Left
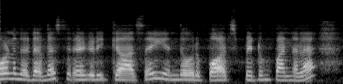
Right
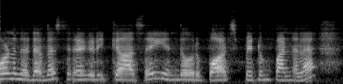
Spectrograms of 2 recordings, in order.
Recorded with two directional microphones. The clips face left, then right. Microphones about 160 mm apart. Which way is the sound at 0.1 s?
30° left (ahead or behind).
